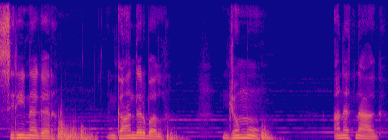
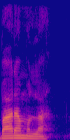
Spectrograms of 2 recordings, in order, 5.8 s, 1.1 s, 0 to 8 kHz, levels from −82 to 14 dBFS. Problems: background conversations at intervals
